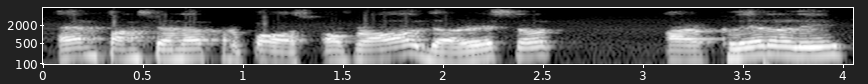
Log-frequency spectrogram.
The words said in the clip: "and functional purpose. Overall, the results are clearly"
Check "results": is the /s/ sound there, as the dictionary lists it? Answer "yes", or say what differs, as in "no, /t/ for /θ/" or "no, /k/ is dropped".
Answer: no, /s/ is dropped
